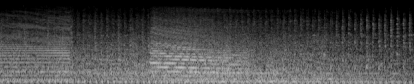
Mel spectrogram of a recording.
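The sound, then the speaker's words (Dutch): The truck Takel takes a run-up and races up a hill while honking: its engine roars steadily with a low rumbling drone, and a loud horn blast with bright tonal lines sounds midway through, rising over the engine before it continues. “Hij neemt een aanloop en raced toeterend tegen de heuvel op.”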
